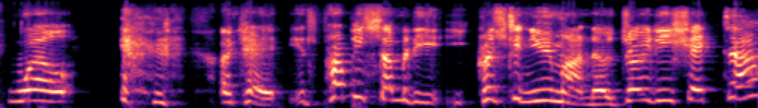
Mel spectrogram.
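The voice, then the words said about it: South African accent. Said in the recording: “hence my accent, I'm South African”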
